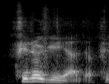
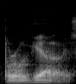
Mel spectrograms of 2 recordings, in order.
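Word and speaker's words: 프리기아: 갈라디아와 브로기아 땅을 차례로 떠나며 이제 갈라디아와 브로기아 그 땅들을 피르기아죠. 피르기아도 발음을 또 브로기아라고 했습니다.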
